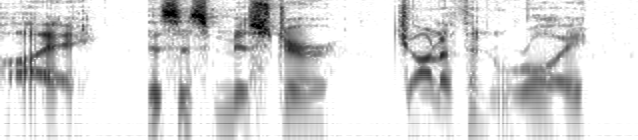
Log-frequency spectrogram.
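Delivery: exaggerated put-on deep voice, slow. Showing how he should answer the phone after being called ma'am: deeper voice. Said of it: "I should talk with like a deeper voice".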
